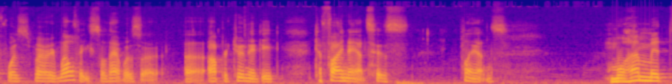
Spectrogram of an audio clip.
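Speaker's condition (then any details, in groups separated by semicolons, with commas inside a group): No condition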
